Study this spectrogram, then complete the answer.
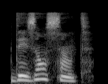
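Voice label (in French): "Des enceintes", French; vocabulaire; le lexique de l'informatique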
